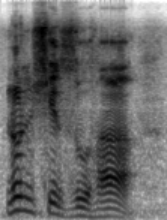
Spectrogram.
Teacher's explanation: پھر سے آ گیا وسلنگ ساؤنڈ، سامنے کے دونوں دانت اور زبان کی نوک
